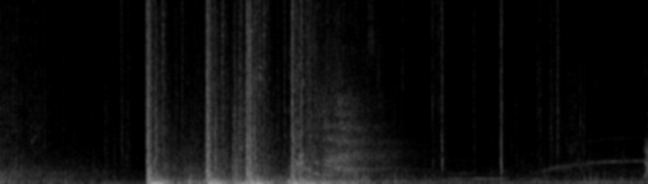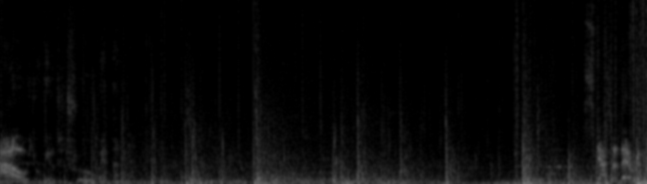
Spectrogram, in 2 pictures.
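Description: Bursts of Halo Infinite gunfire and booming explosions in a Team Deathmatch Fiesta match come in clusters, mixed with thuds, whooshes and a voice speaking over the action.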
